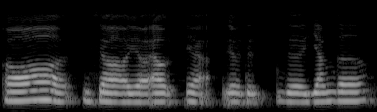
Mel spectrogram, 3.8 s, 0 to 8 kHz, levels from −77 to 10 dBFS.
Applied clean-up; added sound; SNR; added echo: none; none; none; reverberation time 0.4 s.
